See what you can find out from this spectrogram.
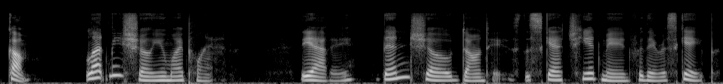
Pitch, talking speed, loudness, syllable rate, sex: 210 Hz, 165 wpm, -22 LUFS, 4.6 syllables/s, female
